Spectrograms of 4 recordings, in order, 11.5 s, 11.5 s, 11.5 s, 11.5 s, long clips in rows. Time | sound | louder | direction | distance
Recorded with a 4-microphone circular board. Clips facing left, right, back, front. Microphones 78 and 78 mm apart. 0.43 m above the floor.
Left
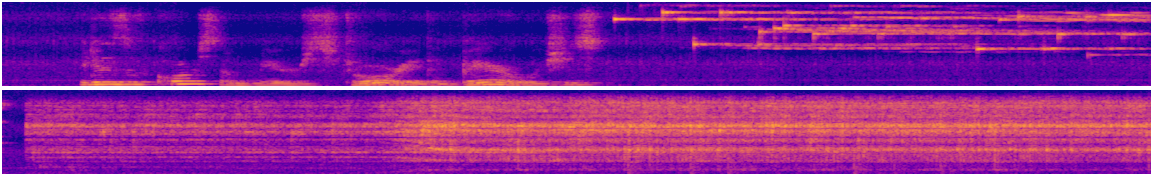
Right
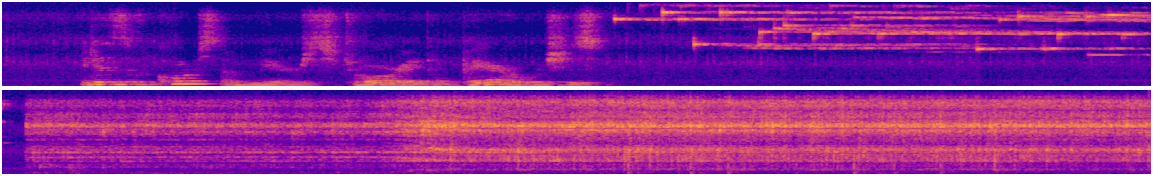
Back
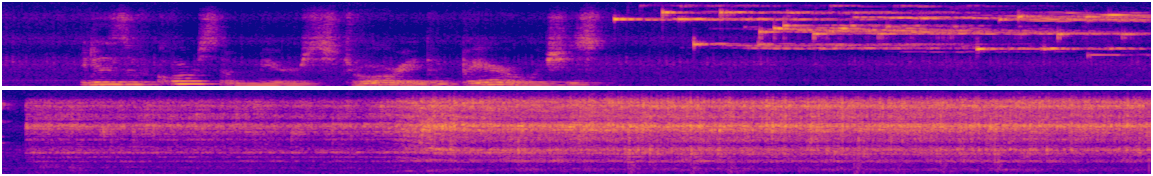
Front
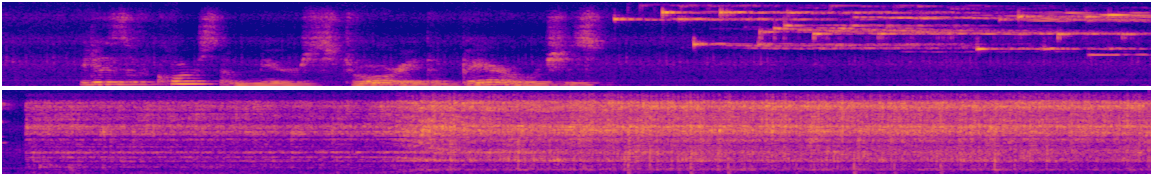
0.4 | a woman speaking | left 5 dB, front 1 dB | 65° left | 1.4 m
3.1 | a chime | left 1 dB, back 1 dB | 40° right | 0.8 m
5.9 | frying | right 2 dB, front 5 dB | 20° right | 0.7 m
